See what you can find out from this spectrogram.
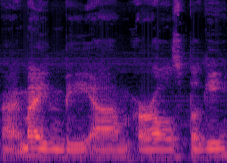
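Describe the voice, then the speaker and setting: A man with a Tennessee accent and a relaxed tone. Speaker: guitar teacher. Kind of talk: tutorial. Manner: halting.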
